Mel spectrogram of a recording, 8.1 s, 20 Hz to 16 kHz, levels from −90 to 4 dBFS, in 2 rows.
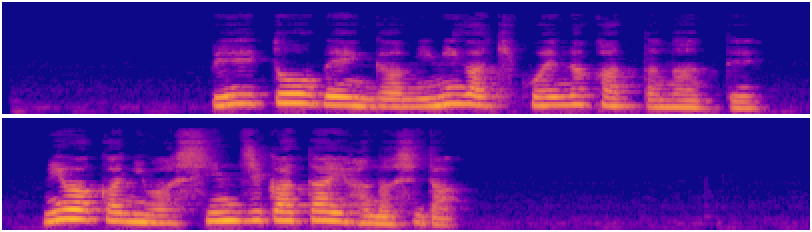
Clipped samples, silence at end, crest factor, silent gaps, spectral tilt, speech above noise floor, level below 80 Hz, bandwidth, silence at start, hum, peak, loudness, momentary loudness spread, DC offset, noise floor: under 0.1%; 1.8 s; 20 dB; none; -7 dB/octave; 46 dB; -68 dBFS; 11 kHz; 1.05 s; none; -6 dBFS; -24 LUFS; 14 LU; under 0.1%; -69 dBFS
